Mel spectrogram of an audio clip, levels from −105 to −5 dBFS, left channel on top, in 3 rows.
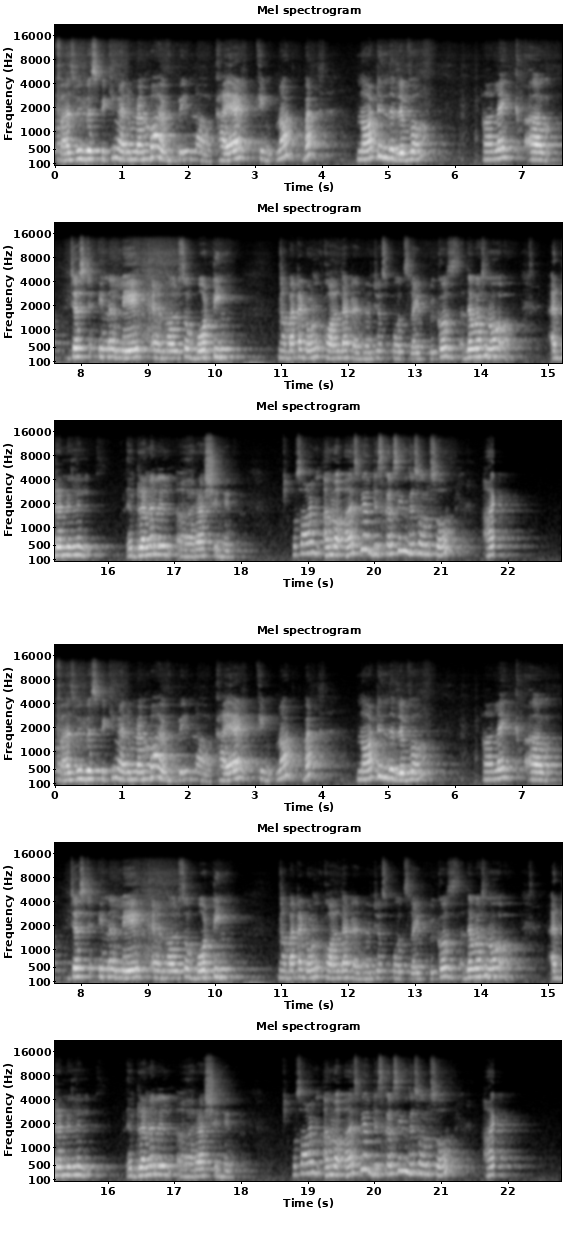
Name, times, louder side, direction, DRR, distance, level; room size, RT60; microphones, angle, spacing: voice 1, 0.0-4.0 4.5-5.6 6.4-7.5 7.8-10.3 10.9-14.5 15.0-15.7 16.3-17.9 18.8-21.2 21.6-21.8, left 2 dB, 20° left, 0.5 m, -27 dB
18.5 x 16.5 x 4.8 m
head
